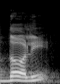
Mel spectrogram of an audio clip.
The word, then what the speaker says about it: DALL-E: Integrar ChatGPT con DALL-E, pronunciado Dolly, requiere un conocimiento técnico de programación y capacidad de trabajar en tecnología de inteligencia artificial.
